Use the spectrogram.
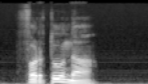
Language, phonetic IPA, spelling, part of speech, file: Polish, [fɔrˈtũna], fortuna, noun, Pl-fortuna.ogg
